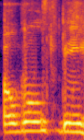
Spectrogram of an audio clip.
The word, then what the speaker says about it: Oglesby: It's Ogles B. OGs B. Ogle be like Ogle Ve but it's Ogleby.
